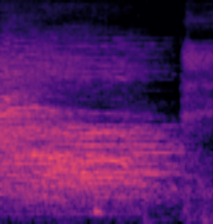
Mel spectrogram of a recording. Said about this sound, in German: Wir sind in Nürnberg beim Podcast Festival und wir haben hier Publikum, Gäste, Zuschauerinnen, Zuhörer, Zuhörerinnen und die klingen ungefähr so.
